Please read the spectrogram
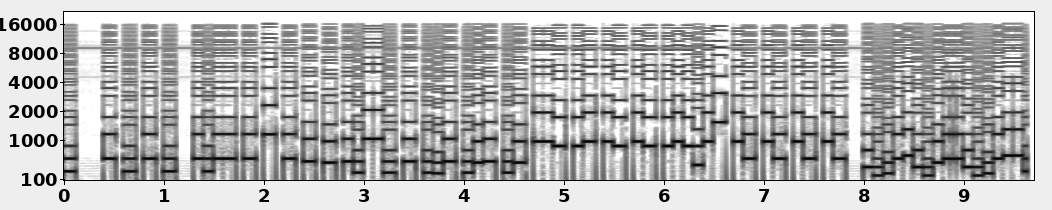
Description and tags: LSDJ At its best (well... ) I just bought the thing. Lay off these rythms Kids....
c64, chiptunes, glitch, kitchen, little, lsdj, me, nanoloop, sounds, table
